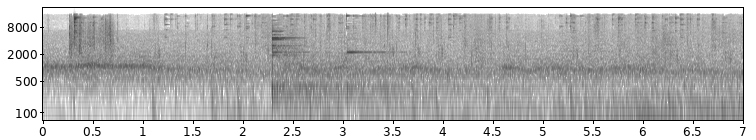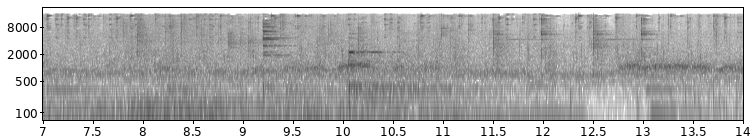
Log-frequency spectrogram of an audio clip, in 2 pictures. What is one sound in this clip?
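Quick light footsteps patter on hard ground.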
